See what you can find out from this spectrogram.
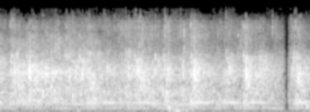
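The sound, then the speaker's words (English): A church audience claps lightly after an announcement that April will be a month of evangelism, a thin, steady patter of many hands that carries on without building, briefly dipping just before the end. No voices stand out. “Your clapping is very weak. Your clapping is suspicious.”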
